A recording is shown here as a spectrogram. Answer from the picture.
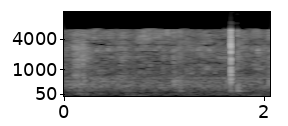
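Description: Low room noise with no motor running, and one sharp plastic click near the end as the old push-button blender's jar and lid are handled.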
